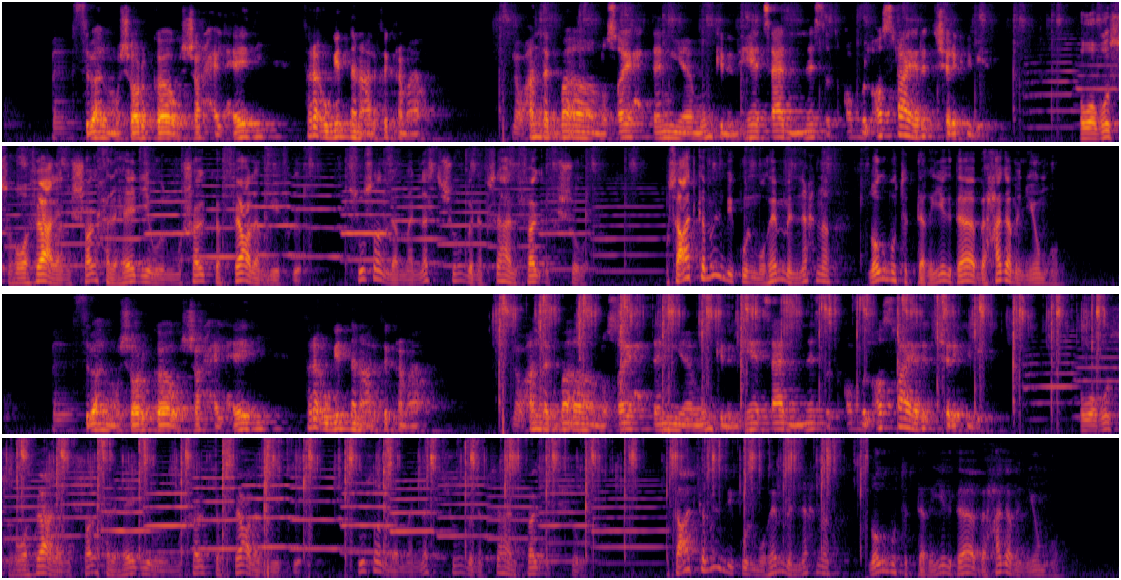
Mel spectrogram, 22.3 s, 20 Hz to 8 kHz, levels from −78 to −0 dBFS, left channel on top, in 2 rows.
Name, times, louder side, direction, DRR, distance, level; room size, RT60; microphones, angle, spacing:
voice 1, 0.5-2.6 3.0-4.2 5.1-9.8, left 2 dB, 35° left, 1.1 m, -27 dB
sound 1, 4.9-19.8, right 17 dB, 80° right, 0.3 m, -31 dB
Trumpet, 10.2-17.8, right 1 dB, 50° right, 3.4 m, -39 dB
voice 2, 10.8-14.2 14.6-17.0 17.8-19.4 19.8-21.7, left 8 dB, 90° left, 0.4 m, -30 dB
14.0 x 6.7 x 5.5 m
head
